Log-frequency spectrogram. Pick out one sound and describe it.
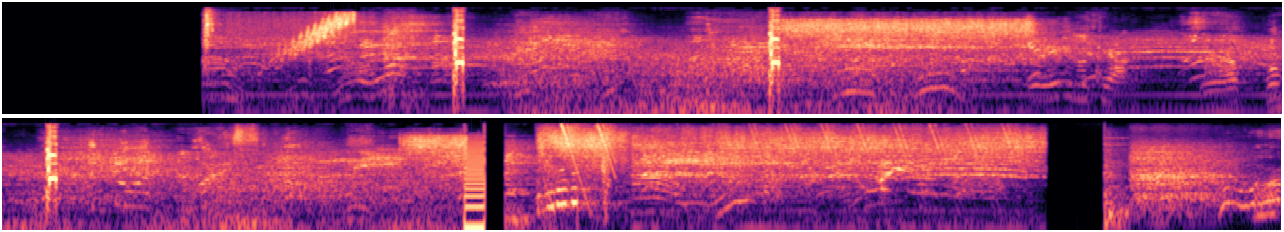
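Electronic game sound effects zap and clatter.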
